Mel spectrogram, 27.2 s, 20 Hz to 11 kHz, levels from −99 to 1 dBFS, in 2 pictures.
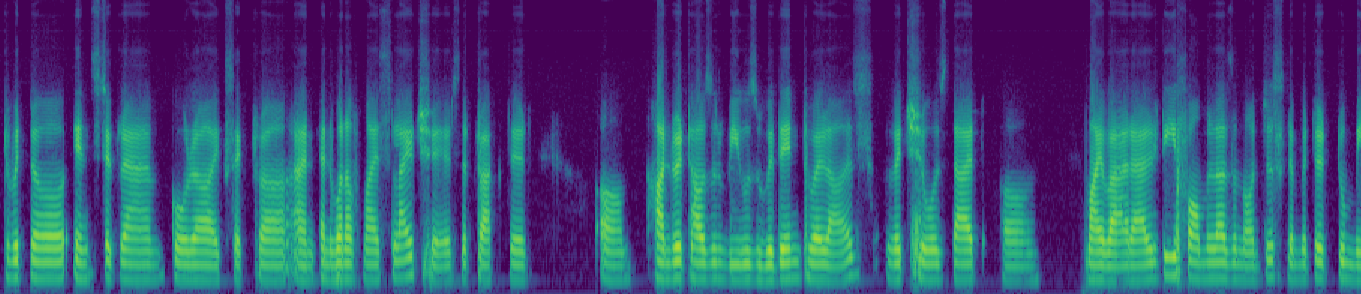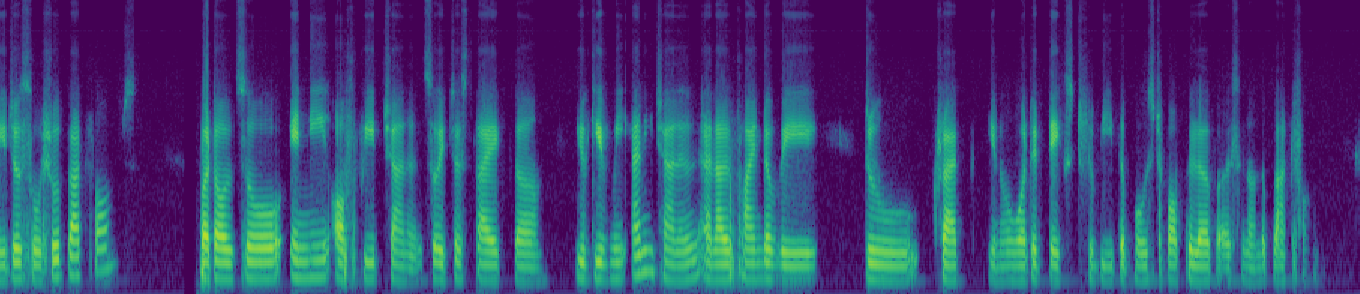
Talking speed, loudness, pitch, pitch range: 150 wpm, -22 LUFS, 130 Hz, 125-140 Hz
